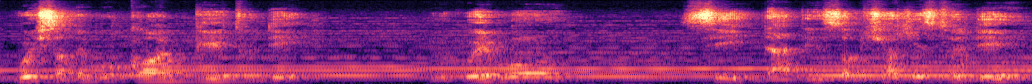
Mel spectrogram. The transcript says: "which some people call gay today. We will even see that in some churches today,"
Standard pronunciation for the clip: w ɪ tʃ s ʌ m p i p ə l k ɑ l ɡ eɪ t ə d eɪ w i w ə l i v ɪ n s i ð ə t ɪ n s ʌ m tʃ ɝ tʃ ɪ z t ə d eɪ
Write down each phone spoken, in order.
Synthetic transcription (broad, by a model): w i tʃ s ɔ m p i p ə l k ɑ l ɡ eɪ t ə d eɪ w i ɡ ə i b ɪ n s i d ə t ɪ n s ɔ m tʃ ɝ tʃ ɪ s t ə d eɪ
